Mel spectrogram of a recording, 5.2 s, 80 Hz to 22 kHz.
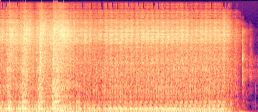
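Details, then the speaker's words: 2011 Kawasaki Brute Force 750 4x4 fuel-injected ATV, dealer front end rebuild with diff lock not working, possible broken piston skirt: engine fires into a pulsing run with a steady whirring whine on top, then shuts off; source unclear. "Listen to all that. Sounds like we're firing up a spaceship."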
